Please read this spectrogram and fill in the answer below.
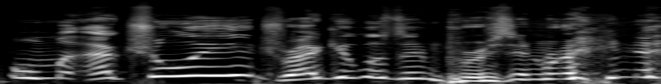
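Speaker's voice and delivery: very high, loud nitpicker voice; mock pedant. Co-host mimics host's Dracula objection, high mocking pedant voice. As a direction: parody a know-it-all, breaking into a laugh.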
